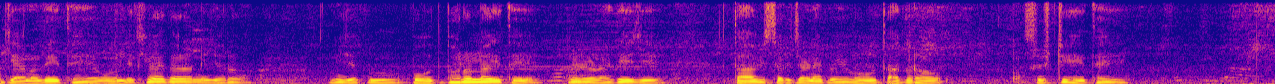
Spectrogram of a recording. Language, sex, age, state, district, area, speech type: Odia, male, 18-30, Odisha, Subarnapur, urban, spontaneous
